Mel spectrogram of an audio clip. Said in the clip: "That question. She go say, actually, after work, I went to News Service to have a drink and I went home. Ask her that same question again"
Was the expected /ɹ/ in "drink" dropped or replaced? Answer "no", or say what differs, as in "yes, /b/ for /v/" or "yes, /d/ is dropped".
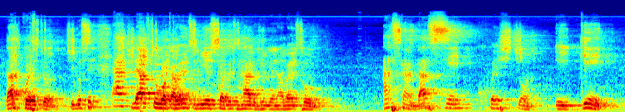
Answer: yes, /ɹ/ is dropped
